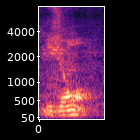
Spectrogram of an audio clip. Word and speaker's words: Dijon: It was called Dijon, like the mustard, Dijon.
